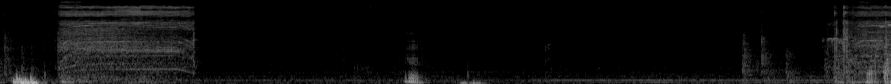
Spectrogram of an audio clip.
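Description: A power screwdriver removing Phillips head screws from the tumbler front panel of a Maytag Neptune clothes dryer, with a loud whirring burst near the start, then short clicks and knocks, a quiet gap, and another whir at the end.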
